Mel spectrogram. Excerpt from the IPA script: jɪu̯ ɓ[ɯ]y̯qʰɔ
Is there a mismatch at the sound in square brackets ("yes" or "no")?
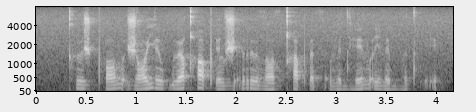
no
